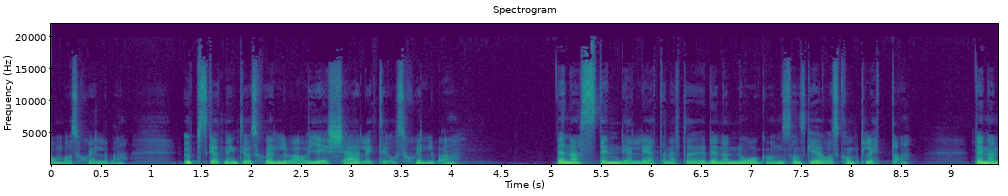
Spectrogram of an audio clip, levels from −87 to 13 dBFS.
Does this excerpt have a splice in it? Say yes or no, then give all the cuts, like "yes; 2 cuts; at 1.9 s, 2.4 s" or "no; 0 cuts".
yes; 1 cut; at 4.9 s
